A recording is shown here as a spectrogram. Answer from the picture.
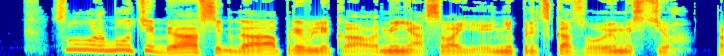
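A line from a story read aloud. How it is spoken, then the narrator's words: Familiar grumbling voice. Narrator (Russian): проворчал знакомый голос за спиной Арона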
